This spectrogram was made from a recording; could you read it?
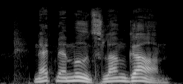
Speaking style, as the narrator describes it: another pony shouted

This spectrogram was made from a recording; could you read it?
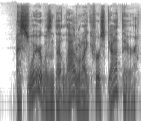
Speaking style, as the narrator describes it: Vinyl exclaimed

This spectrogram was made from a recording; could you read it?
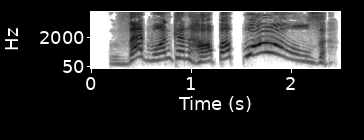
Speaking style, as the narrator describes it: Flim shouted

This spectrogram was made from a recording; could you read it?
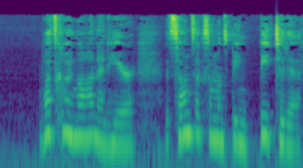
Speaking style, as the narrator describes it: he yelled

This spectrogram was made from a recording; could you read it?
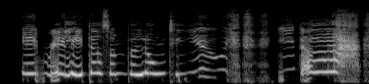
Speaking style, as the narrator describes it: squeaked

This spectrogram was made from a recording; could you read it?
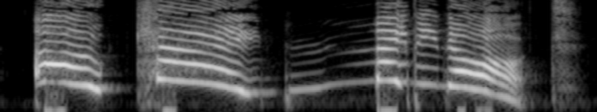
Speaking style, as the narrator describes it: shouted Pinky with the same enthusiasm

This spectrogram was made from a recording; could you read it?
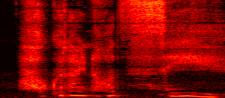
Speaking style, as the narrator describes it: she whispered

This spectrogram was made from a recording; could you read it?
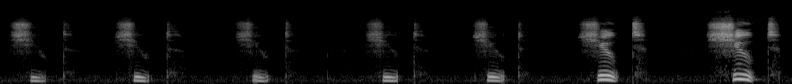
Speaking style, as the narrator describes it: you hear me intone, slowly and sternly

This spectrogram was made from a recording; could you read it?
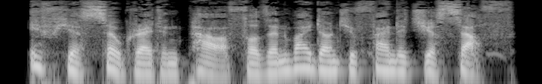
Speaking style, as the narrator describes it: Twilight spat

